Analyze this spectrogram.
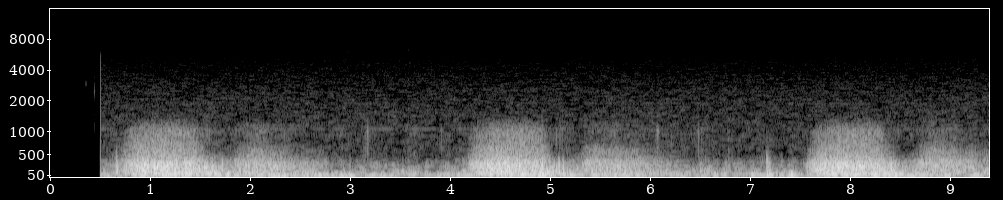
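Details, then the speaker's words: Normal breath sounds in a child heard through a stethoscope during a pediatric respiratory assessment teaching demonstration: soft, even breathing with three smooth inspiration-expiration cycles. "so we're going to first listen to normal breath sounds"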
